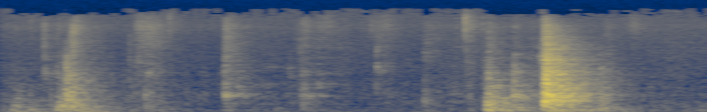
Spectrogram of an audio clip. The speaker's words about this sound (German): Die Stühle alle noch auf den Tischen. Das stört mich nicht. Ich nehme mir einen runter.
